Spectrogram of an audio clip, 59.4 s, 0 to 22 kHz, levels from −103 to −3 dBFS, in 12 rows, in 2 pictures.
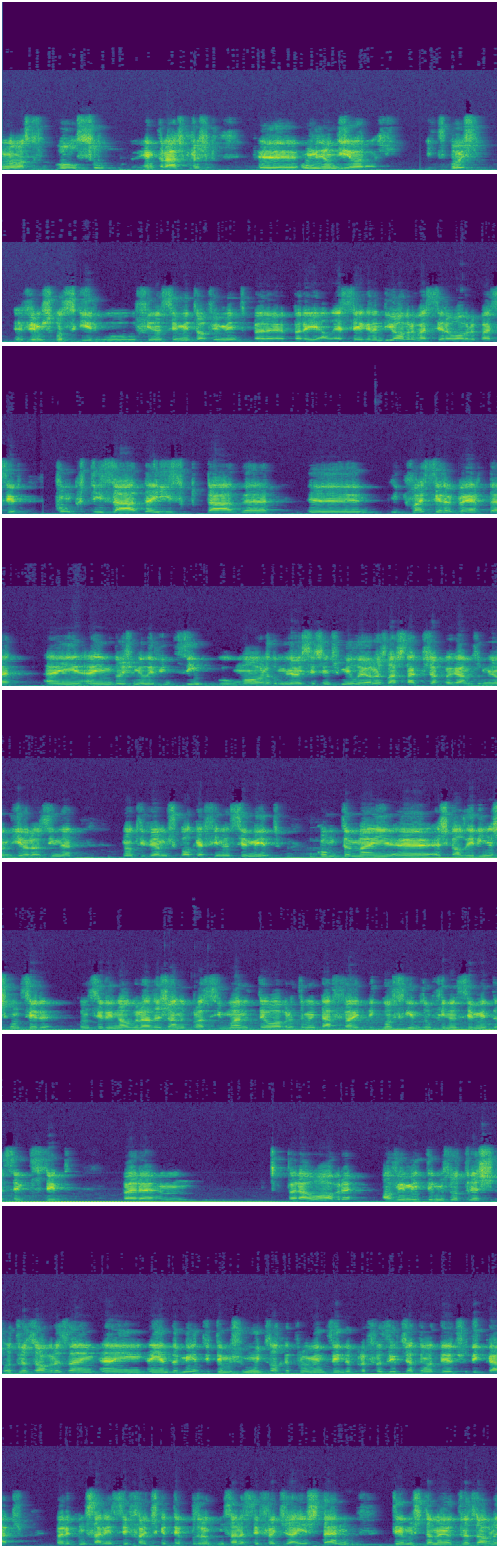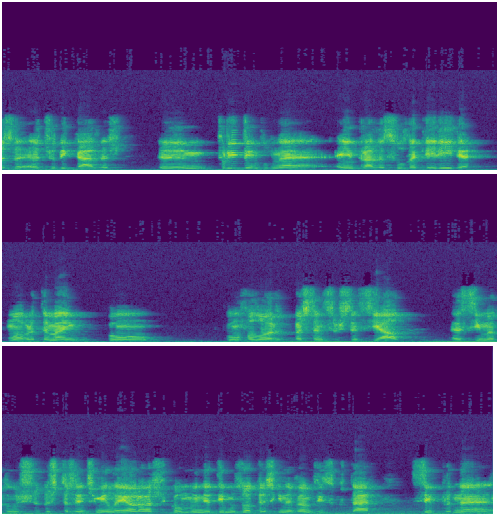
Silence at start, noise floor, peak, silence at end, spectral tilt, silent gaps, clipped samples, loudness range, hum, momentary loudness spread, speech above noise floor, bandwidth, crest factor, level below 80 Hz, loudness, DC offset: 0 s; -49 dBFS; 0 dBFS; 0 s; -1 dB/octave; none; under 0.1%; 3 LU; none; 11 LU; 27 dB; 9 kHz; 22 dB; -38 dBFS; -19 LUFS; under 0.1%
